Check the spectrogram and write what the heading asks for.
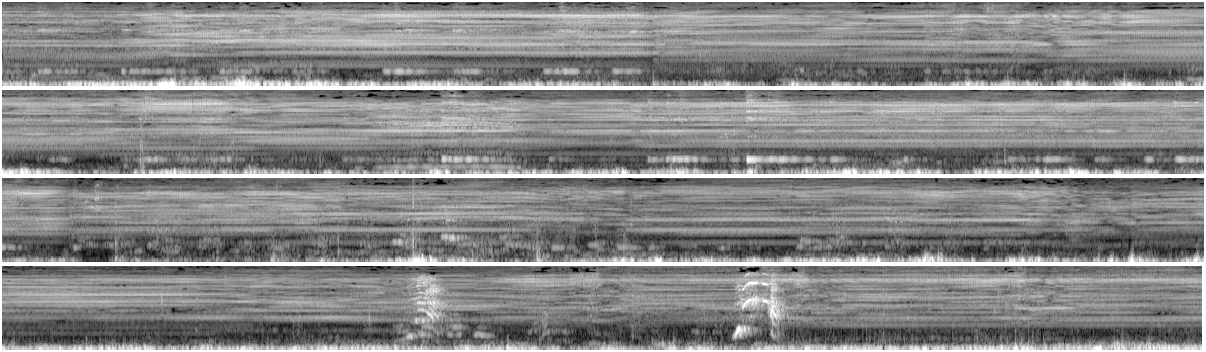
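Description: A steady buzzing hum with an even, pitched drone that shifts slightly a little past halfway, with two short high squeals near the end.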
